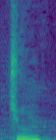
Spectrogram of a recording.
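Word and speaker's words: chung (钟): pues resulta que despertador en chino se pronuncia chung la misma pronunciación que tiene la palabra muerte o final.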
